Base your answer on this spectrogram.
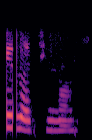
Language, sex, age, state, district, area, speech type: Odia, female, 18-30, Odisha, Subarnapur, urban, conversation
